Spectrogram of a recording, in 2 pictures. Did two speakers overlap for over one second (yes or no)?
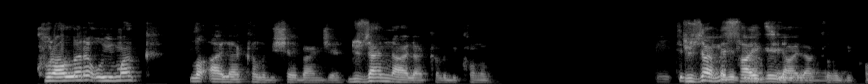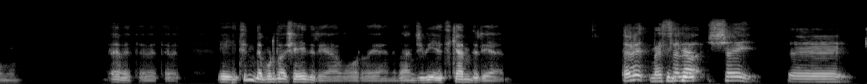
yes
